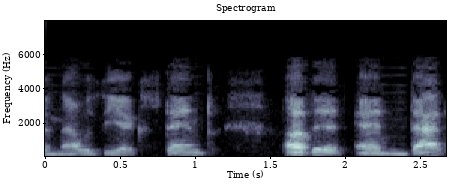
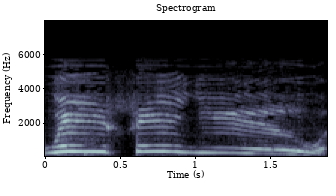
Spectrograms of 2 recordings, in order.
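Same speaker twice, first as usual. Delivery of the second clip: put-on very high shrill cry, long drawn "you". Retelling a woman on the crowd's fringes yelling at people going inside; imitating a shrill yell. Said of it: "yelling in this like really shrill voice".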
